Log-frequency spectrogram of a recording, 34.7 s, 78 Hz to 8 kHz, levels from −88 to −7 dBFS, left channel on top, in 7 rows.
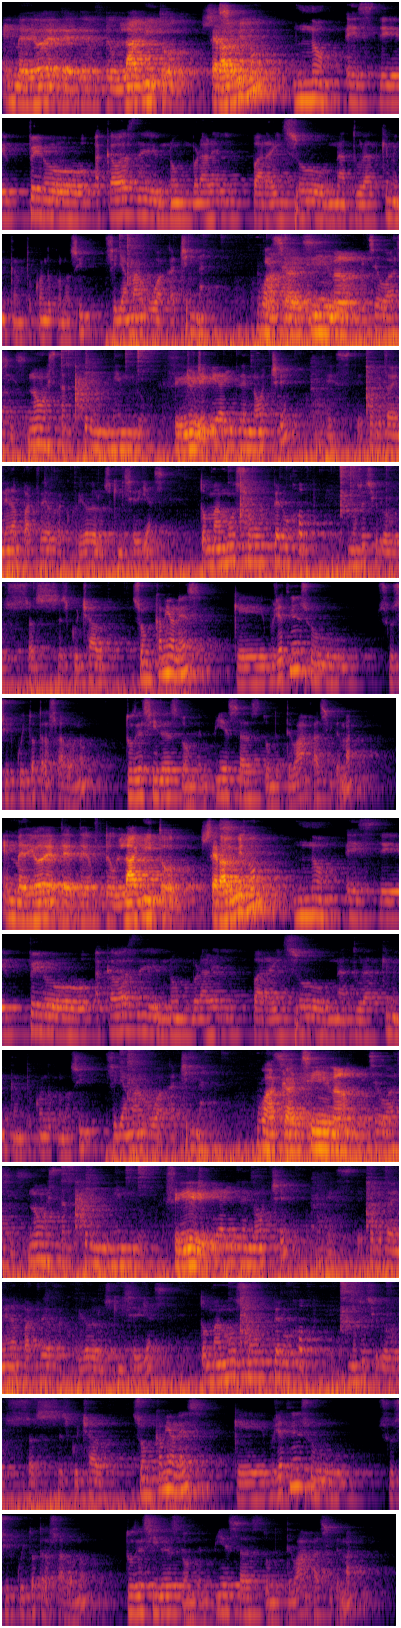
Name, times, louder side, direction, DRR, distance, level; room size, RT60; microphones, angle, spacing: voice 1, 0.0-2.2 2.5-3.2 13.1-14.3 17.0-17.4, right 2 dB, 60° right, 4 dB, 0.7 m, -30 dB
voice 2, 2.7-3.0 3.6-12.5 13.2-13.9 14.4-16.7 17.2-18.5 18.9-21.9 22.3-23.7 24.2-26.1 26.5-27.3 27.7-29.2 29.5-30.9 31.3-34.1, left 2 dB, 25° left, 5 dB, 0.4 m, -41 dB
sound 1, 11.2-27.1, equal, 55° left, 1.4 m, -39 dB
8.3 x 2.9 x 5.0 m, 1.5 s
head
